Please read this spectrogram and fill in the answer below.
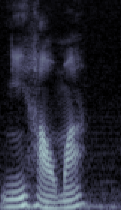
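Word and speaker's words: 你好吗: You say ni hao ma.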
